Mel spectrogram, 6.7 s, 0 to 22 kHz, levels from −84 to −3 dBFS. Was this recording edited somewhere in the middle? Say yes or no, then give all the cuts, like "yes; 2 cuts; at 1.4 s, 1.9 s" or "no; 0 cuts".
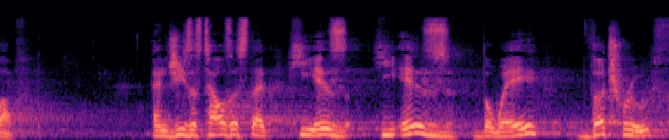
no; 0 cuts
